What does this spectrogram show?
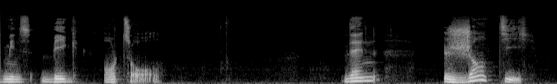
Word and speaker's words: gentil: Then, gentil. So remember, this final L is not pronounced. Gentil.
